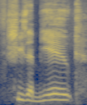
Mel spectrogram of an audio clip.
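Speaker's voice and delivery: put-on Australian accent, slow, high and loud; hammed-up Aussie crocodile hunter; bad Aussie accent. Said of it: "terrible, terrible accent".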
